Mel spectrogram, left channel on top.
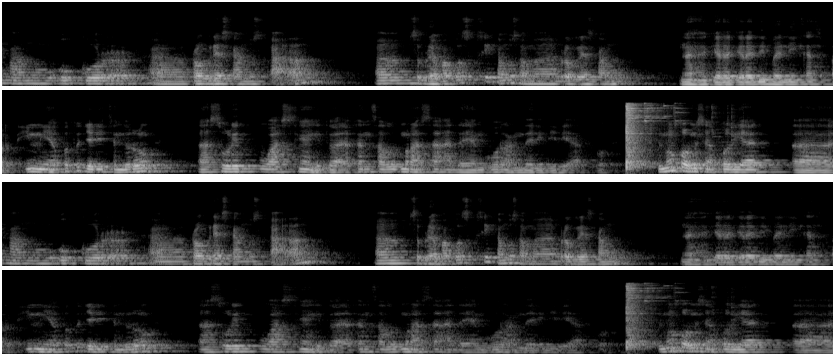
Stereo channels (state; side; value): quieter; right; 4.7 dB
